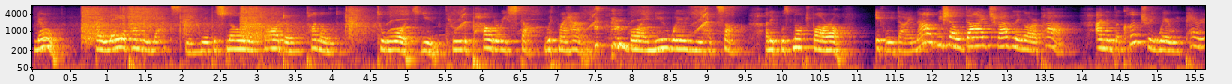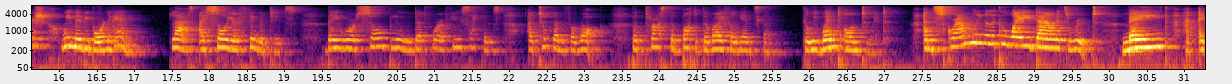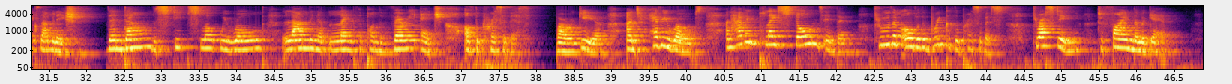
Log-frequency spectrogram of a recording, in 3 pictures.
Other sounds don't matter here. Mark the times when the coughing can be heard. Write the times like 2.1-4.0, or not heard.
7.5-8.0.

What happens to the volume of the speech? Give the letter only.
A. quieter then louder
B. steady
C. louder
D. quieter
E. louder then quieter
A.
